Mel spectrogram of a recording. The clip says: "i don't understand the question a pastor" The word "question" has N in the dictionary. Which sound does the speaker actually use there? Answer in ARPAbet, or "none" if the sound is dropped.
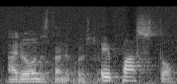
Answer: none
